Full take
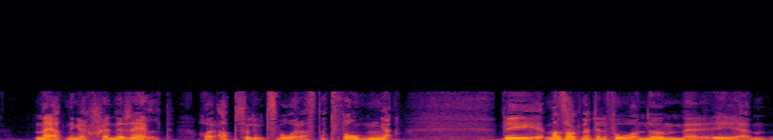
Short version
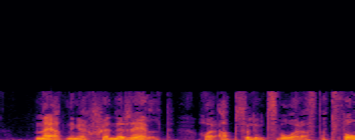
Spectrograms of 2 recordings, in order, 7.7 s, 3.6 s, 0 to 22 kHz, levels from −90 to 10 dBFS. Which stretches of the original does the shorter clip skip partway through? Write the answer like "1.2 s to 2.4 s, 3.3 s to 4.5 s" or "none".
none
